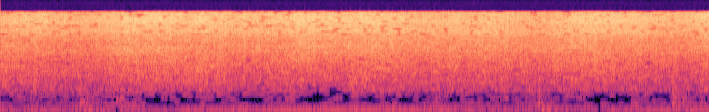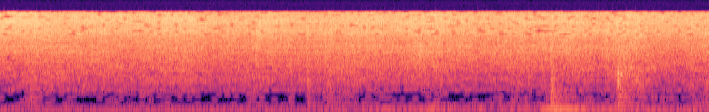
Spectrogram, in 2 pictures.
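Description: Mutton mince frying with tomato and yogurt in a non-stick pan, sizzling steadily as a spatula stirs it through, with a couple of light spatula knocks near the end.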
